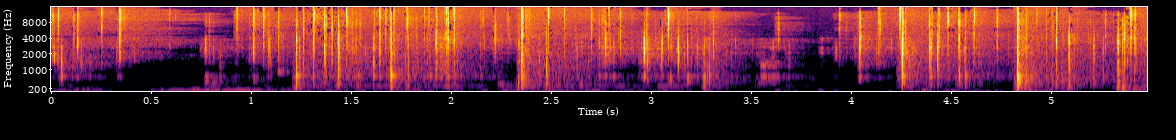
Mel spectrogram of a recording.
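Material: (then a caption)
Paper. Fingertips crinkle the rolled, folded top of a small, filled white printed paper tea bag and squeeze its sides. The result is soft, irregular crinkling and crunching with short, sharp, bright crackles separated by brief quiet pauses.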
